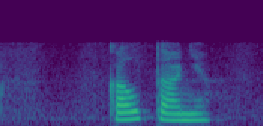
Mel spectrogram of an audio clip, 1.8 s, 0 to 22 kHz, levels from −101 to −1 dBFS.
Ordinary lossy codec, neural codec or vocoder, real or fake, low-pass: Opus, 32 kbps; none; real; 5.4 kHz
